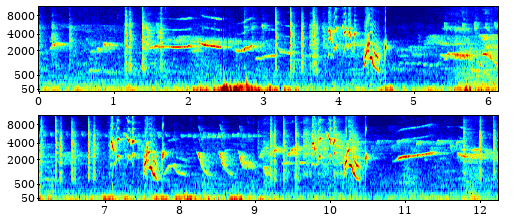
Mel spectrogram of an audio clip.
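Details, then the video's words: White-rumped shama, stimulated to sing and flicking its tail. Varied song with loud slurred whistles and chattery bursts, broken by sharp clicks and low thuds, over about twelve seconds. "chòe lửa tạch đập đuôi sàn cầu dùng kích lửa cho chòe lửa lên lửa cực nhanh hót"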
